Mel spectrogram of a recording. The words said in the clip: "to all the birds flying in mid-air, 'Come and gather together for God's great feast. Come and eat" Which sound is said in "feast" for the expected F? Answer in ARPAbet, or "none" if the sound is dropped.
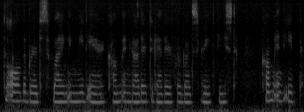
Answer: F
